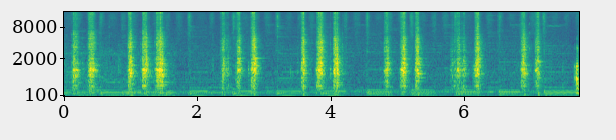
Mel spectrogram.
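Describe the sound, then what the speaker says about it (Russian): Lemon zest scraped on a fine kitchen grater gives a quick series of dry rasping strokes, close and fairly loud, coming in short uneven bursts of two or three with brief pauses between them. No one speaks. "Натираю цедру лимона на мелкой терке."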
